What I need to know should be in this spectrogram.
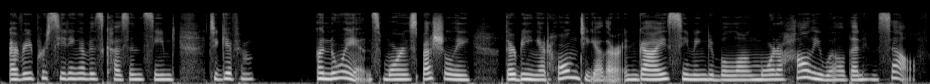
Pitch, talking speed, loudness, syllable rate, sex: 235 Hz, 175 wpm, -17 LUFS, 5.7 syllables/s, female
